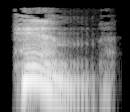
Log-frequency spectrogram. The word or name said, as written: hem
